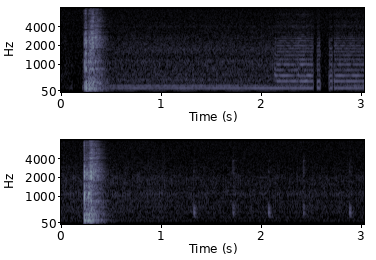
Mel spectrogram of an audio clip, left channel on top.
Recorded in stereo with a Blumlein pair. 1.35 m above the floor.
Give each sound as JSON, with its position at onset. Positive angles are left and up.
{"t": 0.2, "sound": "writing", "azimuth_deg": -60, "distance_m": 7.0}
